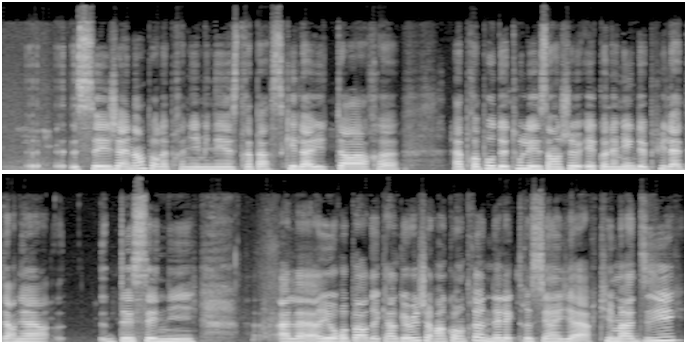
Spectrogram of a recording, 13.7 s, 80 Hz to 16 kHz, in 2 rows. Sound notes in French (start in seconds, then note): 1.3 voix de l'interprète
